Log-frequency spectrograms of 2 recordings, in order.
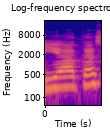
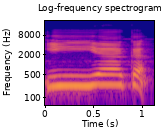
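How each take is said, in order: First: The y sound is short and single. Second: The y sound is held and doubled. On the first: The speaker calls it wrong. "இயாக்கா சொல்லாமல்" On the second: The speaker calls it right. "இய்யாக கவனிச்சு ஓதுங்க"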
